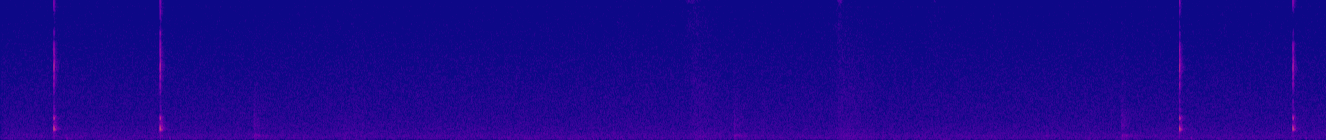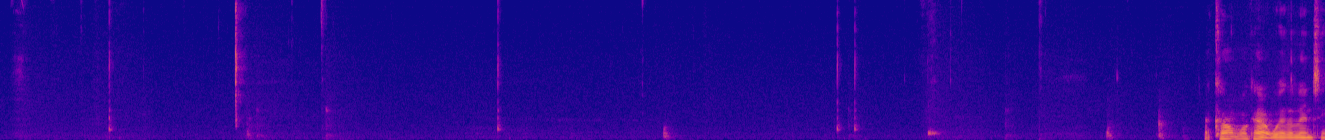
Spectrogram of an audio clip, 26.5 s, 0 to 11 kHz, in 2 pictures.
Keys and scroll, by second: 15.0 super+`.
